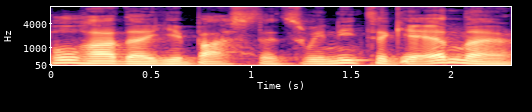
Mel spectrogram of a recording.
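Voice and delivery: put-on Scottish accent. Bringing a character's voice back during a group story: Scottish accent. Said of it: "I can't bring my Scottish voice back".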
